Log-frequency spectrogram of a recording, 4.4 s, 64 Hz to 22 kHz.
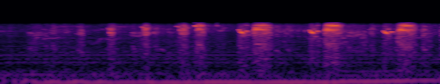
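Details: Blacksmith lapwing at Gowrie dam waterhole, Djuma Game Reserve, Sabi Sand Wildtuin, South Africa, at 06:45 on 03/02/21: sharp, bright metallic notes in irregular bursts, roughly one or two per second, over a steady low hum.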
